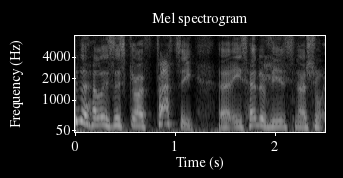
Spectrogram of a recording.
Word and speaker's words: Fatih: It turned out Fatih is a Turkish economist called Fatih Birol, spelled F-A-T-I-H, which is fine, but unfortunately for him, pronounced Fatih.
